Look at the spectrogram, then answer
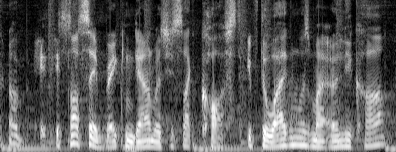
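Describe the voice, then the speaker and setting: Using an Australian accent, a man talks with vocal fry and very wide pitch swings. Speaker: car enthusiast vlogger. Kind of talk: casual vlog. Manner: fast.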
